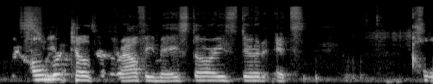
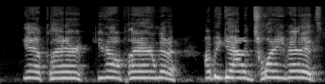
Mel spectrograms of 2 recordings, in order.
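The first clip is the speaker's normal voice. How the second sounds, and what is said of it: Ralphie May impression. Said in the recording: “Ralphie May voice ... pretty damn good Ralphie May impression”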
